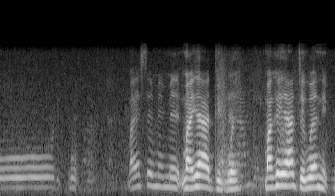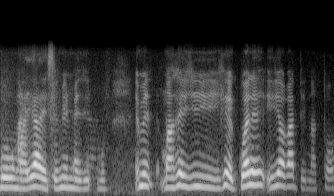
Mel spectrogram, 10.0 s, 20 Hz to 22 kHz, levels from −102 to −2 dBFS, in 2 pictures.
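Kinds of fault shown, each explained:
Automatic gain falling: the gain control judged the input too loud or its background noise too strong and pulled gain down, so speech and room noise sink together by about 3 to 6 dB, at 2.64, 3.86, 5.04 and 7.08 s.
Automatic gain rising: the gain control judged the input too quiet and lifted gain by about 6 dB from 3.01 to 3.51 s, so speech and background swell together.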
